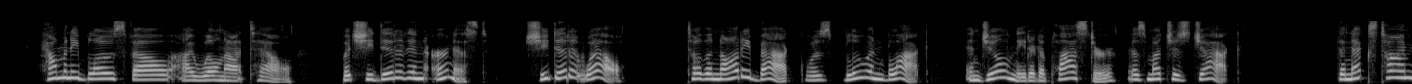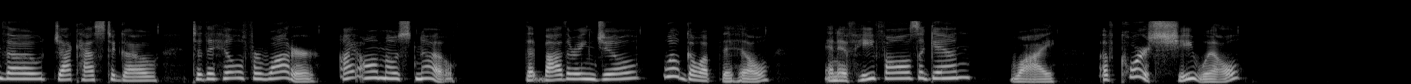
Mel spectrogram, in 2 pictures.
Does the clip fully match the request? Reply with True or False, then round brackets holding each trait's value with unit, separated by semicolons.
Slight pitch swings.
False (5.6 semitones)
